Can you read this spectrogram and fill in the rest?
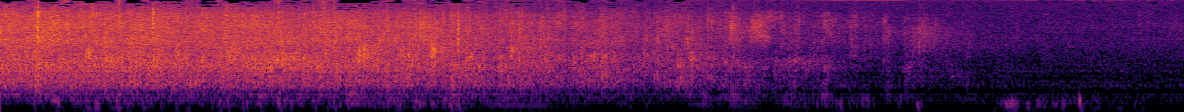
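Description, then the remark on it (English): A church crowd applauds a woman invited to share her healing testimony, with dense, steady clapping that stays loud for a few seconds, then gradually thins out and fades, leaving a few scattered claps at the end. “Come on, let's give her a clap offering.”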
